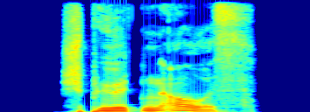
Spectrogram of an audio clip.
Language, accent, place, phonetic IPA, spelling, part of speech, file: German, Germany, Berlin, [ˌʃpyːltn̩ ˈaʊ̯s], spülten aus, verb, De-spülten aus.ogg
- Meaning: inflection of ausspülen: 1. first/third-person plural preterite 2. first/third-person plural subjunctive II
